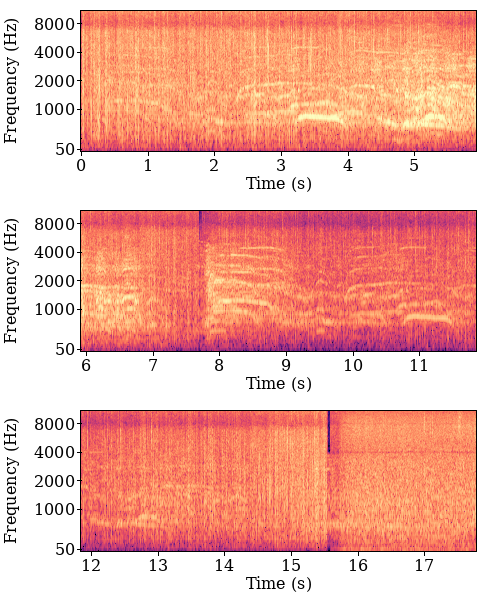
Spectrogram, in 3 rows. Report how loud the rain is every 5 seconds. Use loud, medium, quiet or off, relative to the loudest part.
loud, medium, medium, loud.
